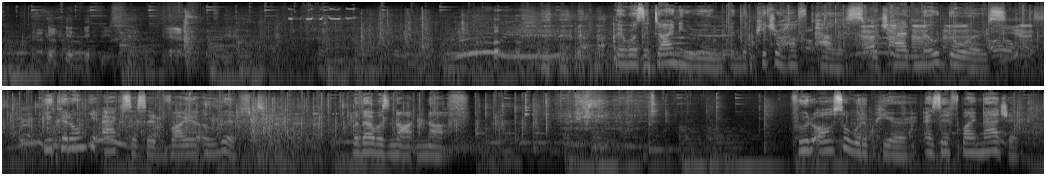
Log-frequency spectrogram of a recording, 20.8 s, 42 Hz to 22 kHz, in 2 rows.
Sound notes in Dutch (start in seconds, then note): 0.0 mannen lachen; 5.3 mensen lachen; 6.0 mensen kletsen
